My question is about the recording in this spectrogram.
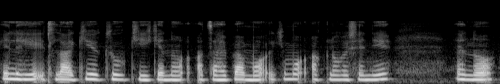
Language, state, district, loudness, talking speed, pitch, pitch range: Sumi, Nagaland, Kohima, -14 LUFS, 145 wpm, 220 Hz, 210-235 Hz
